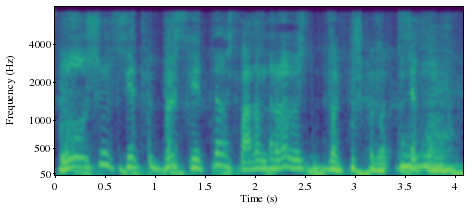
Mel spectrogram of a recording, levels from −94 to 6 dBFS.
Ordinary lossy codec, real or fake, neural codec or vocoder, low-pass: none; fake; autoencoder, 48 kHz, 32 numbers a frame, DAC-VAE, trained on Japanese speech; 7.2 kHz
